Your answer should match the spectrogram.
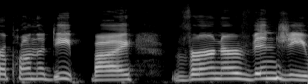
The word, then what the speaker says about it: Vinge: the Deep by verer Veni rhyme with dingi I had to put that in my notes because I have such a hard time remembering if it's Veni now that I know it's not vinge then I get stuck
